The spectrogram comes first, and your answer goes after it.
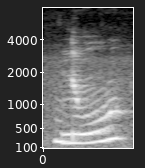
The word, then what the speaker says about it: gnaw: Some examples are gnat, gnaw, gnome.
